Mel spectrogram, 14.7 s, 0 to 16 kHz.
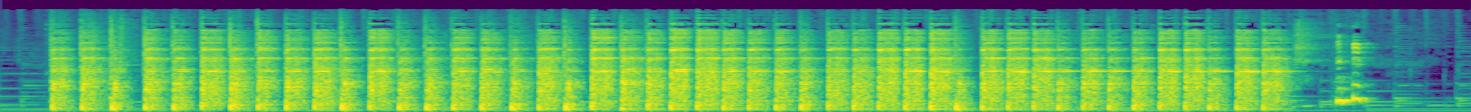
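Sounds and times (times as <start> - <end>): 
hammer pounding coffee beans in a bag between towels: 0.5 - 13.0.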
